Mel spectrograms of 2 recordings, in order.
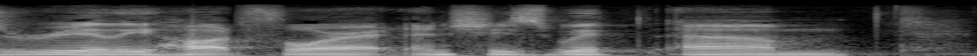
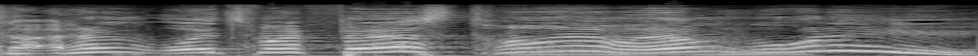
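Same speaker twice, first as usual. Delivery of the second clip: put-on high nervous teen; 13 semitones higher, 3 dB louder than usual. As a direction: whimper it like a pressured kid. Voicing a shy teen.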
